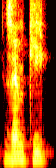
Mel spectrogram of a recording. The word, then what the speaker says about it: Zemke: In Ron, how do you pronounce his last name? Zemke.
